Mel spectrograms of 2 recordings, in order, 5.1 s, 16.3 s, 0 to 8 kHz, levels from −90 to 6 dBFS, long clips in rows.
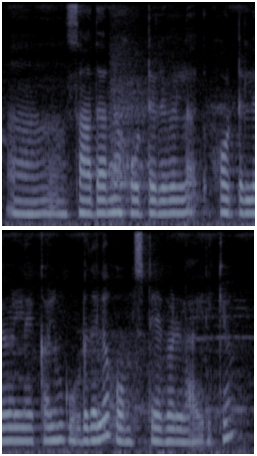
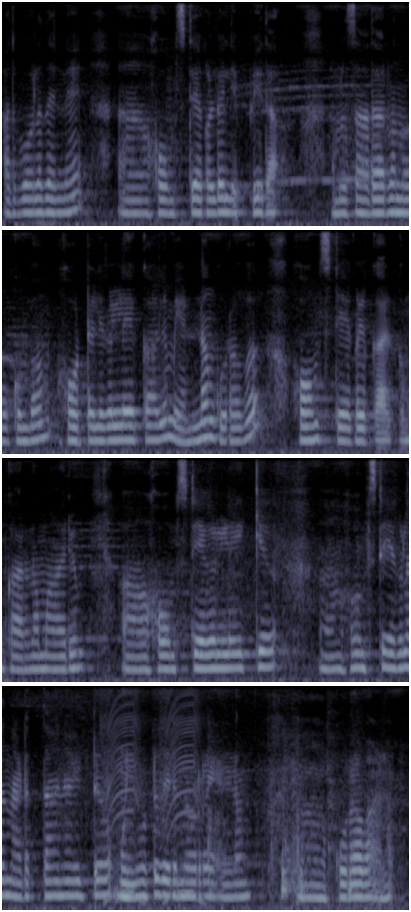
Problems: low volume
